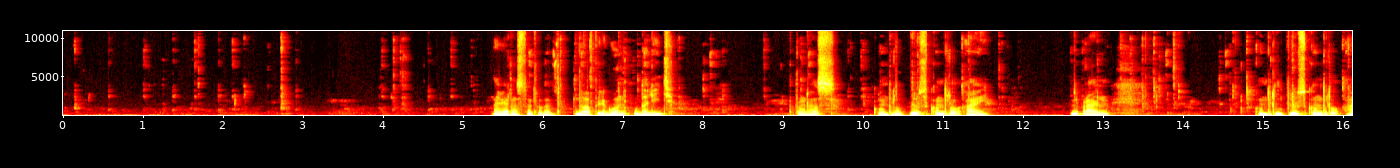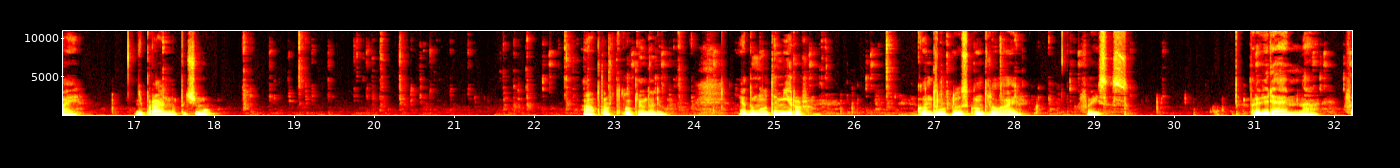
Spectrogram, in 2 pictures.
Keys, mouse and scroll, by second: 0.1 z, 0.5-2.2 middle drag, 2.2-2.7 scroll up 1, 2.7 z, 2.9-4.1 middle drag, 4.1 Tab, 4.5-5.0 middle drag, 5.0 Tab, 5.8 click, 7.2 shift+click, 8.0 x, 8.2-9.2 middle drag, 9.2 alt+click, 9.7 middle click, 10.6 ctrl+KP_Add, 11.2 ctrl+i, 12.5-13.7 middle drag, 13.7 alt+Left, 15.2 ctrl+KP_Add, 15.9 ctrl+i, 17.4 z, 18.0 scroll down 1, 18.3 z, 18.4-18.8 middle drag, 18.8 Tab, 19.1-19.9 shift+middle drag, 19.9 Tab, 20.1 scroll up 2, 20.4-21.2 middle drag, 21.2-21.9 scroll down 1, 22.1 click, 22.4 shift+middle drag, 22.6 scroll down 1, 22.6-23.1 scroll up 1, 23.1 shift+click, 23.5 shift+click, 24.2 x, 24.3 scroll down 2, 24.5-24.8 middle drag, 24.8 3, 25.4 alt+click, 27.0 ctrl+KP_Add, 27.7 ctrl+i, 28.7 x, 29.0 Tab, 29.1 scroll down 2, 29.4-32.0 middle drag, 32.0-32.2 drag.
